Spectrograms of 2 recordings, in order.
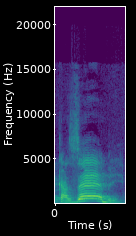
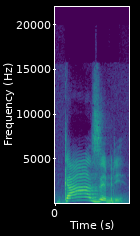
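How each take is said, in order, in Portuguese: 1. A tônica cai na sílaba do meio. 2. A tônica não cai na sílaba do meio. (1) "quando você segura e dá certo, a palavra é casebre" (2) "Se eu falasse casebre ... a palavra não é casebre"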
